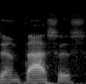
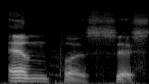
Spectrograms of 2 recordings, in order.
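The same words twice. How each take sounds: First: The syllables are said plainly, without exaggerated stress. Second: Each syllable is separated, the stressed one exaggerated. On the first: The speaker calls it wrong. "When when Johnny says emphasis" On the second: The speaker calls it right. "no, it's emphasis"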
